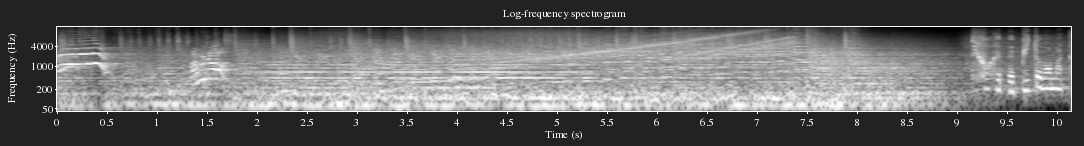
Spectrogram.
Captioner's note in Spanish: gritos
